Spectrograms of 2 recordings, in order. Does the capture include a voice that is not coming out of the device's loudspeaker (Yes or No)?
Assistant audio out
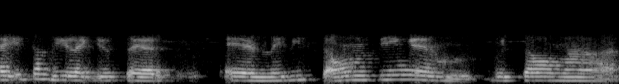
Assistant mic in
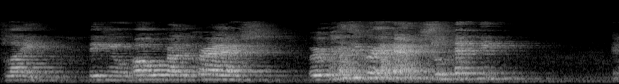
Yes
